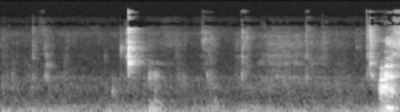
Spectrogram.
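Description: Faint chewing of a crispy-coated chilli cheese nugget, with one short sharp mouth click about a second in.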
